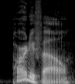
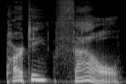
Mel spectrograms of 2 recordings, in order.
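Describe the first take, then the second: First: Said in the usual way. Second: Slow whisper of "Party foul". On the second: Shown as a demonstration. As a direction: hiss it out sadly. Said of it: "repeated plain".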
